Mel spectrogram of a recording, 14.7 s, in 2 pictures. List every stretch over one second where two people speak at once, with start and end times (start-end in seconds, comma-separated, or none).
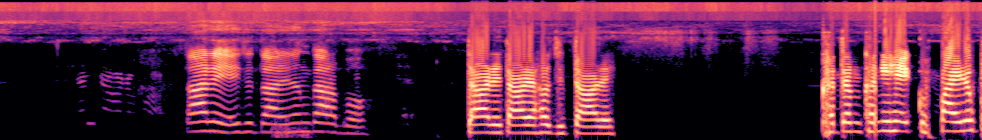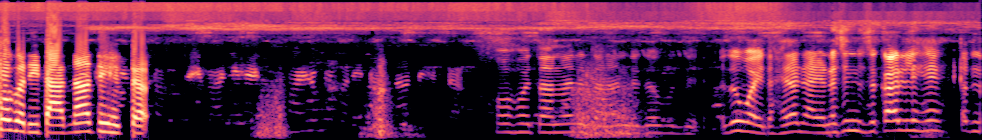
6.3-8.5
